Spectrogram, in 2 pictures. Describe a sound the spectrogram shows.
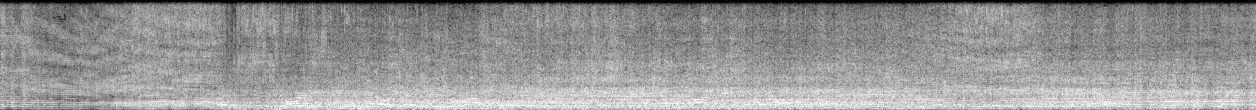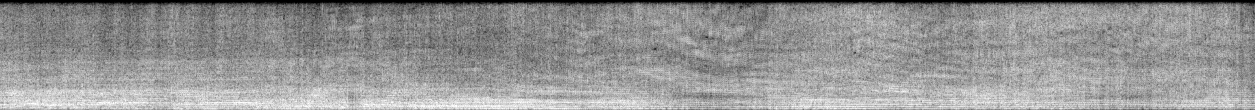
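Racing car engines roar loudly as the cars speed around a track.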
